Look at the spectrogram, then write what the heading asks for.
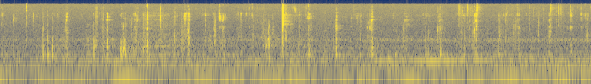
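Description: Close-miked chewing of black grapes: irregular small mouth clicks over a faint steady hum.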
